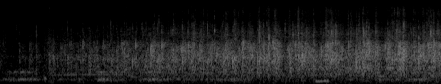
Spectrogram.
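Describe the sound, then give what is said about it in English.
An audience at a talk about archiving teletext claps steadily, the dense crackle of many hands building slightly in loudness over several seconds, with no voices speaking over it. “So, yes, thank you for the applause.”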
